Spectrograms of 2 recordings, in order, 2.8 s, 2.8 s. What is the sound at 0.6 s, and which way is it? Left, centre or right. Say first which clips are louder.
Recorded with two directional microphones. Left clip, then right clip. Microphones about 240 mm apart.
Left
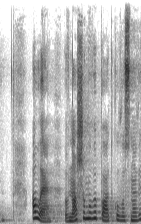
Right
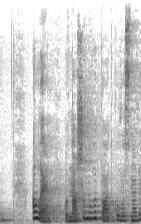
A woman's voice: left 4 dB; left.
